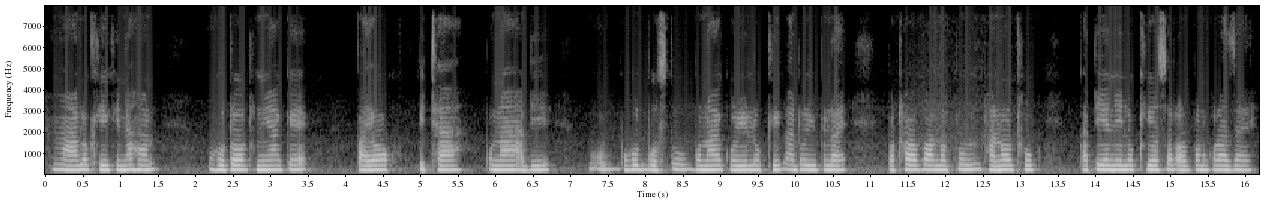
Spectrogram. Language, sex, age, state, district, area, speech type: Assamese, female, 45-60, Assam, Nagaon, rural, spontaneous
